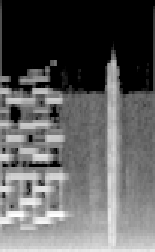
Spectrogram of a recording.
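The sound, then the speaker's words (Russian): A judge's mobile phone ringing: a fairly faint run of a few short, high electronic beeps in quick succession, followed by a brief soft hiss. “Судье звонит мобильный.”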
